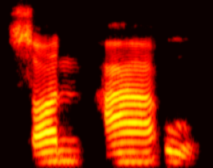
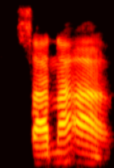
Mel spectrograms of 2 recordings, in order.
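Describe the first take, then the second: First: Emphatic s, long vowel, ending in a glottal stop. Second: Plain s and plain vowels, Indonesian-style sounds. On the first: "Pakai sod. Son. A ini pakai ain panjang. Diakhiri hamzah" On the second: "Sana'a kalau di bahasa kita ya"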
